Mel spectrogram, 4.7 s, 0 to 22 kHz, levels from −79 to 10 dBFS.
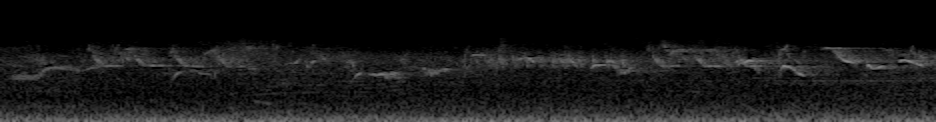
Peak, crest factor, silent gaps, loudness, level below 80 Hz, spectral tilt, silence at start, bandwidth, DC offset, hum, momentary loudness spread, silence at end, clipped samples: -24 dBFS; 16 dB; none; -40 LUFS; -50 dBFS; -3 dB/octave; 0 s; 10.5 kHz; under 0.1%; none; 8 LU; 0 s; under 0.1%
